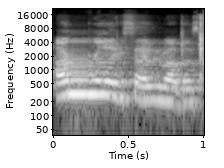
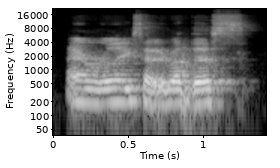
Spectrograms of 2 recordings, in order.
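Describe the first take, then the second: First: Excited. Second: Said in the usual way. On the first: Real, not acted. Repeats excitement twice.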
